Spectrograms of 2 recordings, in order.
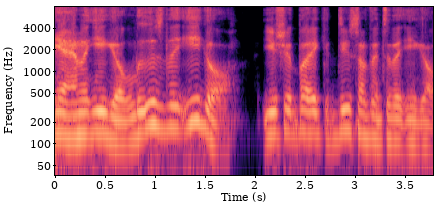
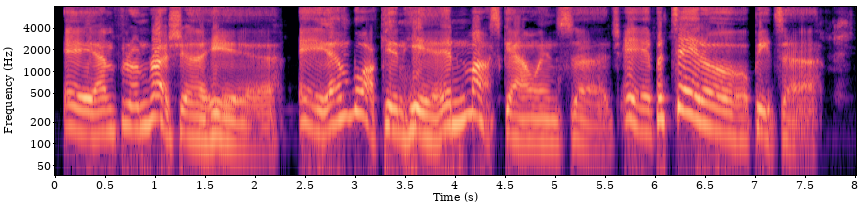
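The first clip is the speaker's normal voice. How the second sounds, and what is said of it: Russian accent slipping into Brooklyn accent. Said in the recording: “slipping from Russian accent into like Brooklyn accent.”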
